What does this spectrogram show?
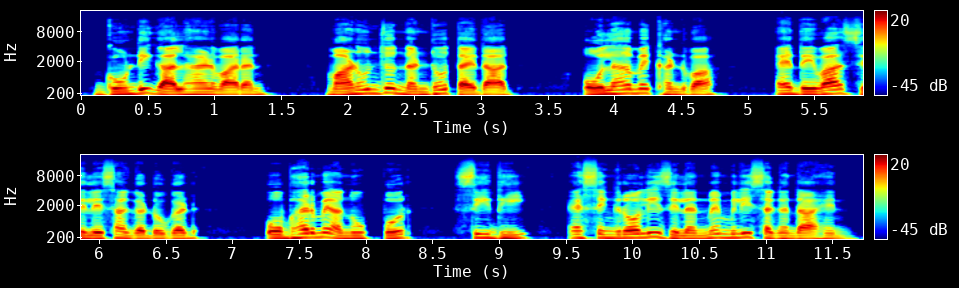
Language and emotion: Sindhi, neutral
